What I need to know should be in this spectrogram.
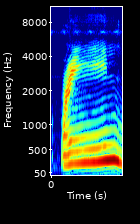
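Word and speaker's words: عين: ஐன் ஓதுறதுக்கு முன்னாடி ஒரு லைட்டான ஒரு சவுண்டு பின்னாடி வந்துட்டு அப்புறமா இந்த லெட்டர் வந்து ப்ரொனவுன்ஸ் பண்ணுற மாதிரி இருக்கும். ஐன்.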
